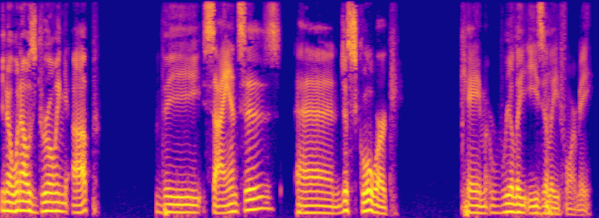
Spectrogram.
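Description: A physician in his thirties, born in South Korea and raised across the United States, answers questions as a guest in a casual interview. His very low, deep voice moves slowly and easygoingly, rambling with plenty of "um" and "you know." The recording is close and dry with no room sound.

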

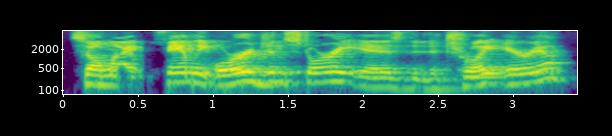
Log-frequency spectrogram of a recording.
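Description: A podcast guest from northern Michigan, a public health entrepreneur, tells stories in a casual interview, full of fillers and restarts. His fairly high voice is expressive and moves at a normal pace, with a roomy sound.

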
